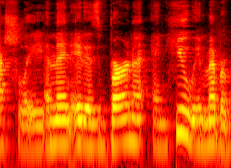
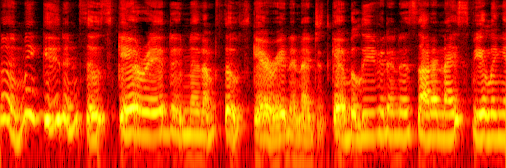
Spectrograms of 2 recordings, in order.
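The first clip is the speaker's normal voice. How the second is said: mock whining; 4 semitones higher than usual. Mimicking a castmate's same old song, mock whining. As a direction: whine it mockingly, as a hammed-up sob story. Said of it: "and all of that whining".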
